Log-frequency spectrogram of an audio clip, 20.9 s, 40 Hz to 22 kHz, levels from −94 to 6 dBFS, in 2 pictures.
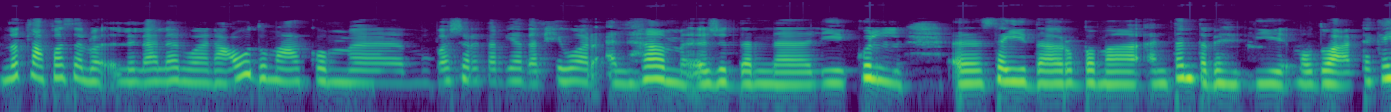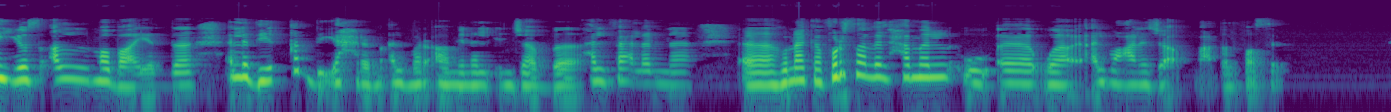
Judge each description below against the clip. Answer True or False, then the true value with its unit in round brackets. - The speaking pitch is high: True (210 Hz)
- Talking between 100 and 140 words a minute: False (90 wpm)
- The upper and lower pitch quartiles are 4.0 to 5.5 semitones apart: False (3.4 semitones)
